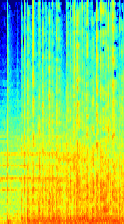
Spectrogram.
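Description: Aerial fireworks bursting and crackling in a dense, rapid run of pops, over a low rumble.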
